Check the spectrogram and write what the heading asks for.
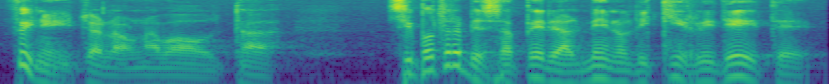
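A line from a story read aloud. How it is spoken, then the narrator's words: Resentful voice. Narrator (Italian): Il babbo, che non sapeva il motivo di questo gran buon umore, disse allora con voce risentita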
